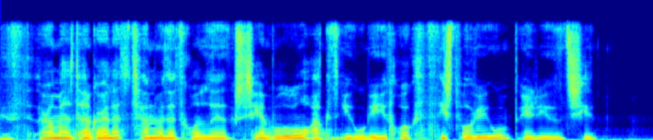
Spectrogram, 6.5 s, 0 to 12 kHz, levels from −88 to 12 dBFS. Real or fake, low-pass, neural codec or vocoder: fake; 9.9 kHz; autoencoder, 22.05 kHz, a latent of 192 numbers a frame, VITS, trained on many speakers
